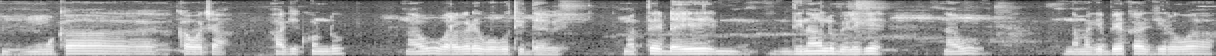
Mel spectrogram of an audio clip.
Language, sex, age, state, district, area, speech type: Kannada, male, 45-60, Karnataka, Bangalore Urban, rural, spontaneous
